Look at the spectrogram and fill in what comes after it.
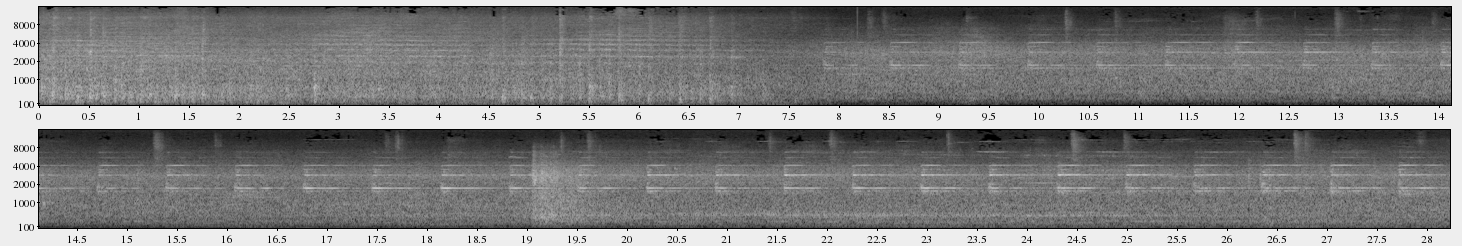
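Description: Amtrak passenger cars rolling past close by, a loud, even rush of wheels on rail. After a cut, quieter steady ringing as a train approaches the platform, with regular strikes roughly once a second, like a locomotive bell.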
